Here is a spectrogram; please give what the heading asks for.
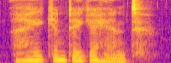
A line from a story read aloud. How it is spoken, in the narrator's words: sighed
